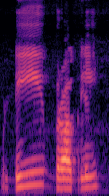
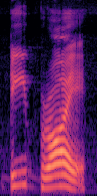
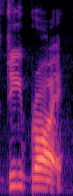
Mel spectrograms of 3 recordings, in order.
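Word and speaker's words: de Broglie: is it was given by deep broccoli okay d broccoli give give this hypothesis okay three broccoli hypothesis now we often say that it is rigged broccoli but its current correct pronunciation is deep broy okay it's de bruy okay it's connect correct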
